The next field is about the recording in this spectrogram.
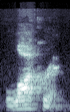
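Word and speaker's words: Loughran: he goes for Lucky's last name is pronounced locren ah well thank you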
